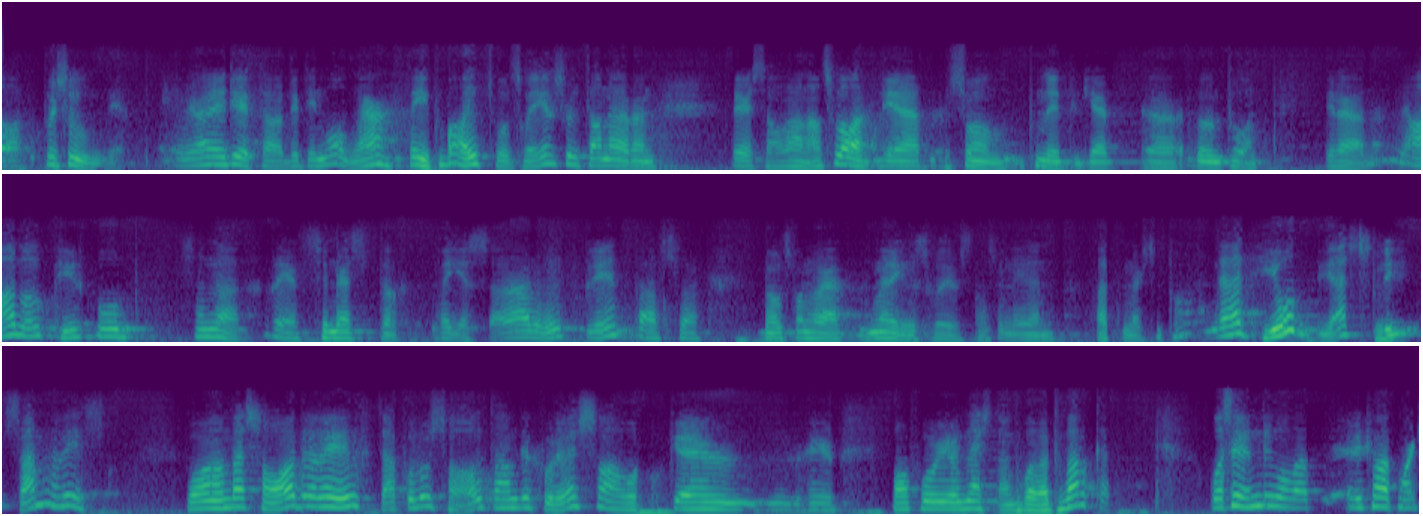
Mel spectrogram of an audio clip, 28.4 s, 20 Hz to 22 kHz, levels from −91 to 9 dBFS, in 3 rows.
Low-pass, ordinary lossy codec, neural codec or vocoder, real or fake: none; none; codec, 16 kHz, 0.5 kbps, X-Codec, HuBERT features, trained on general audio; fake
